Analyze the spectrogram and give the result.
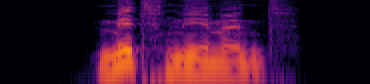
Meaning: present participle of mitnehmen
- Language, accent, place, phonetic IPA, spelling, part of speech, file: German, Germany, Berlin, [ˈmɪtˌneːmənt], mitnehmend, verb, De-mitnehmend.ogg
